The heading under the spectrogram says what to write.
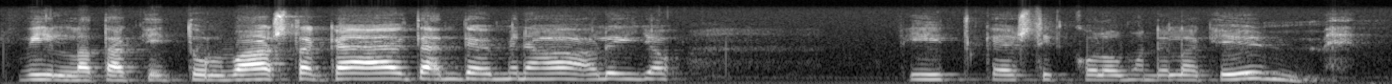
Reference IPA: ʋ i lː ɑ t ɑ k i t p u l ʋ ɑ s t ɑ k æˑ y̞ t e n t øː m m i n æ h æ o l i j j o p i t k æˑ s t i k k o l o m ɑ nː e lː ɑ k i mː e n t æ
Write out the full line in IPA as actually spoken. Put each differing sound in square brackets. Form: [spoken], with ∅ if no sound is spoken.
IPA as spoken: ʋ i lː ɑ t ɑ k i t [t] u l ʋ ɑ s t ɑ k æˑ y̞ t [æ] n t øː m m i n æ h æ o l i j j o p i t k æˑ s t i k k o l o m ɑ nː e lː ɑ k [y] mː e n t æ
